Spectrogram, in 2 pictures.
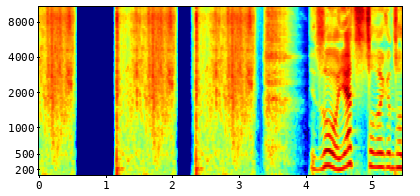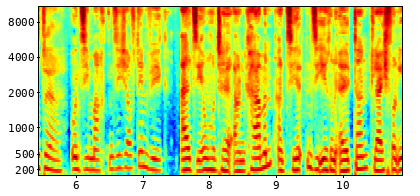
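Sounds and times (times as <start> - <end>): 
sealed bottles thrown splashing into water: 0.0 - 0.6, 1.2 - 3.8
speech: 4.1 - 10.8.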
